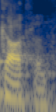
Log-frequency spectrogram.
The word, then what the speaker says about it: Coghlan: so your full name is Coghlan Kirkland okay now that's those Irish names I have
